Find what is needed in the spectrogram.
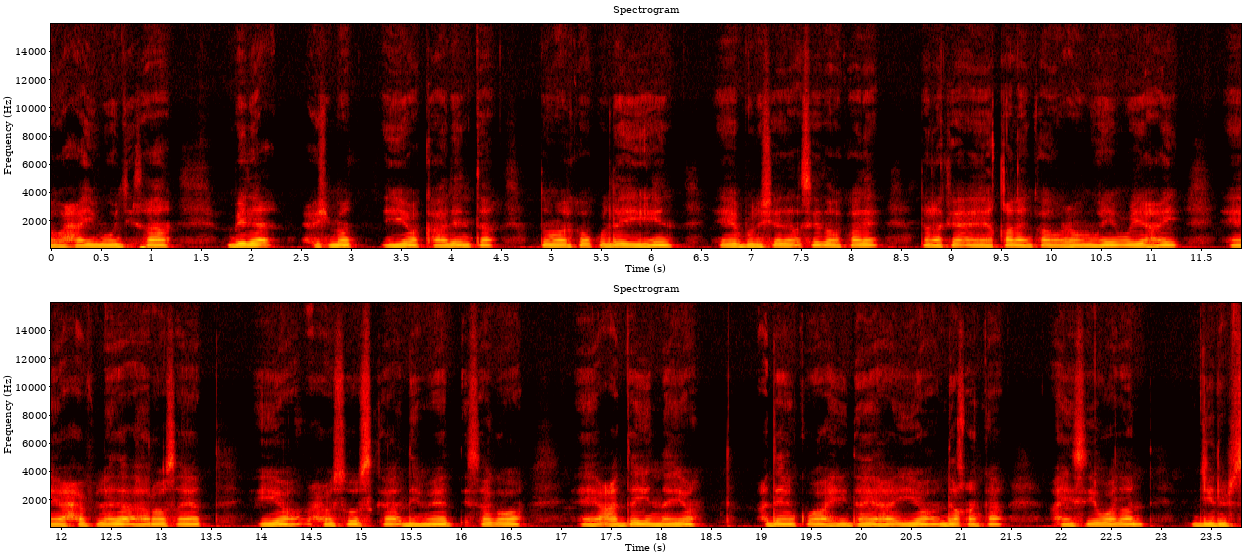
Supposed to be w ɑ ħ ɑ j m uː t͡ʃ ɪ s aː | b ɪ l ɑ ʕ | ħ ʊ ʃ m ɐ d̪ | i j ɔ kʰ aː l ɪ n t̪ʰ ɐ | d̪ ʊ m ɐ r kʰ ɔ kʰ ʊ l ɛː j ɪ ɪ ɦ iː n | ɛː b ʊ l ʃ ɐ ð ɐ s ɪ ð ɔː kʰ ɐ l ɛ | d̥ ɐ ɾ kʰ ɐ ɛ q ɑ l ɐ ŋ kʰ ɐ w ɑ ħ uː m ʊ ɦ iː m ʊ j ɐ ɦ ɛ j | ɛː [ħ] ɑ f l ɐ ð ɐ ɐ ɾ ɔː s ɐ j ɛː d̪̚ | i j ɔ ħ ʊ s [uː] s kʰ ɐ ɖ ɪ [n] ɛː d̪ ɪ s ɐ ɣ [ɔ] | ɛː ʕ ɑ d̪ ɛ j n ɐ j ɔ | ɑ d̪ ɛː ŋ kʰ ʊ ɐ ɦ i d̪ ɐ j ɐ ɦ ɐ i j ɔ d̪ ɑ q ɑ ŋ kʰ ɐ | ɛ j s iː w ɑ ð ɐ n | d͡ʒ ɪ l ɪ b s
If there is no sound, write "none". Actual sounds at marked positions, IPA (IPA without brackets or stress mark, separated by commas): ħ, uː, m, ɔː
